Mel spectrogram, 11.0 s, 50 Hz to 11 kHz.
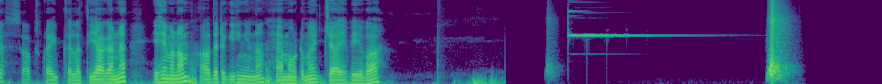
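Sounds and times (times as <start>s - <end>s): high-pitched ding: 7.1s - 9.5s.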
